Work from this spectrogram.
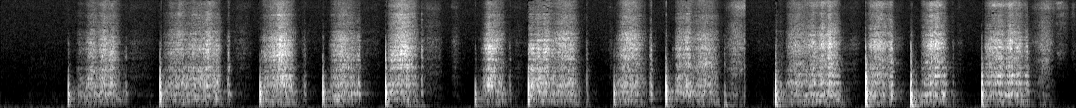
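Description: Fingers hold a white chalk stick and write Korean text on the flat top of a brown cardboard box. The chalk makes a string of short, dry, scratchy strokes with a bright rasp, each starting with a small tap and separated by brief pauses.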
